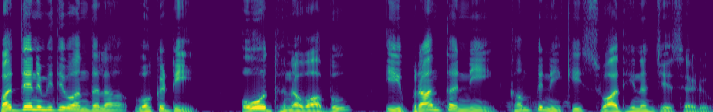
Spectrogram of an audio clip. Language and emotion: Telugu, neutral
